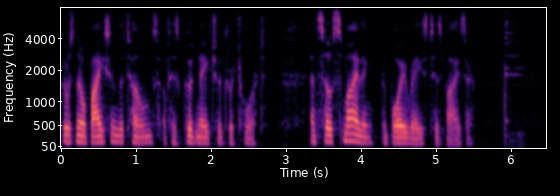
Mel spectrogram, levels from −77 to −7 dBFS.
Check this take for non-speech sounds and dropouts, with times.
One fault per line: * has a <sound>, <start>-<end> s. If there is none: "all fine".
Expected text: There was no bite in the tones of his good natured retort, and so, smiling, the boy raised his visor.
* has a tap, 5.9-6.2 s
